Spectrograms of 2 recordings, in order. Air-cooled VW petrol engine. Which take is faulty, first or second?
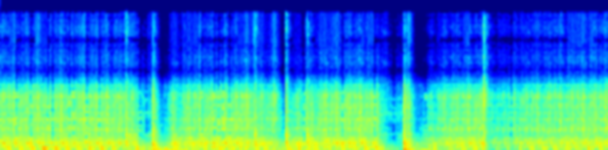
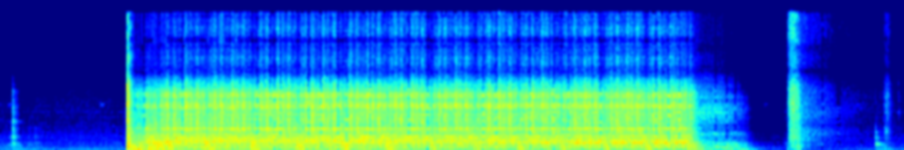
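first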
